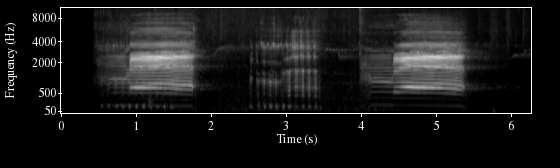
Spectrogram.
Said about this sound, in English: Is it a sheep or a cow? It's a sheep.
